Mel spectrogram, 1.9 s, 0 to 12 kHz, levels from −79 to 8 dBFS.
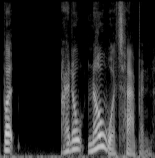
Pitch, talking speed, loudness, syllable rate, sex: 140 Hz, 185 wpm, -19 LUFS, 6.3 syllables/s, male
